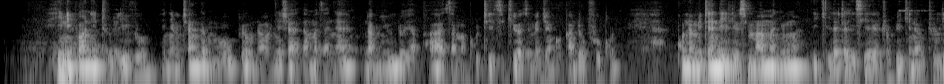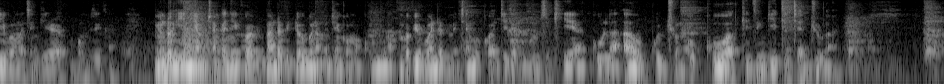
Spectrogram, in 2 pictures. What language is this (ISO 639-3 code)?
swa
